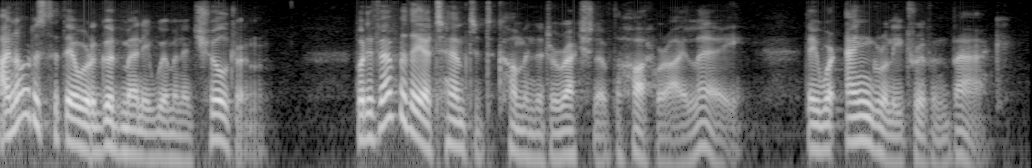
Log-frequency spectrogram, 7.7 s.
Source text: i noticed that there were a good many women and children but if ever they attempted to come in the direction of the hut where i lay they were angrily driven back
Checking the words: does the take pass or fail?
pass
